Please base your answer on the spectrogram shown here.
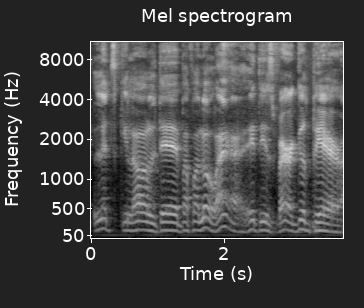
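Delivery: playful Quebec French accent mockery. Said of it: "do that accent because I'm Canadian".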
